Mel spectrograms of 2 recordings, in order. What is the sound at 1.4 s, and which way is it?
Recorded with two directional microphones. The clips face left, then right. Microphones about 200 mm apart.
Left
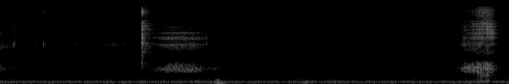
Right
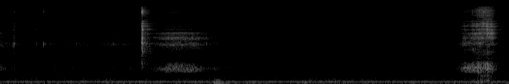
Finger snapping, 15° left (ahead or behind).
